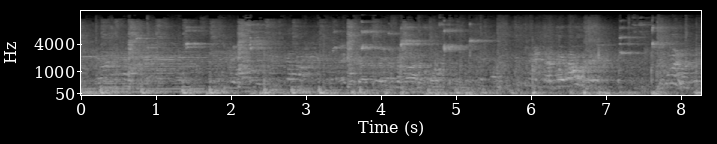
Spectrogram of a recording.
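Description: Hip-hop track playing, with a heavy, regular beat and rapped vocals.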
